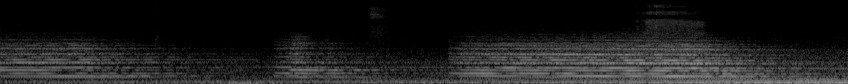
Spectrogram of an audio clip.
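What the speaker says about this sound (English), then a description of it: "I got a train mod. I like the sound," A train horn from a train mod in American Truck Simulator sounds in long, sustained multi-tone blasts that swell louder toward the end, steady and fairly close, with no talking.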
